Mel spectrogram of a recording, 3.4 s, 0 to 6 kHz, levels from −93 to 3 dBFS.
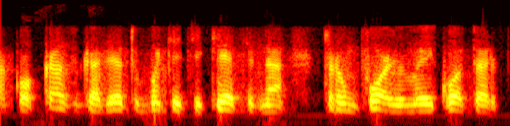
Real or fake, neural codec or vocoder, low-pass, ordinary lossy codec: real; none; 5.4 kHz; AAC, 24 kbps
